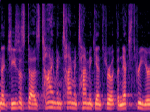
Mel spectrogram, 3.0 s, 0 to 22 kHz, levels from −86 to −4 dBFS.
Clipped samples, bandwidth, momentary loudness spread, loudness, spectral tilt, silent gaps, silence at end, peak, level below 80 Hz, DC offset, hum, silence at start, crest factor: under 0.1%; 19.5 kHz; 3 LU; -24 LUFS; -5.5 dB/octave; none; 0 s; -8 dBFS; -80 dBFS; under 0.1%; none; 0 s; 16 dB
